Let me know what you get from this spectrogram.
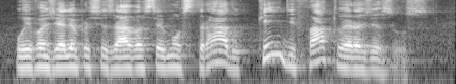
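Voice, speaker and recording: Audible room echo carries the voice of a man who speaks fairly slowly with lively intonation. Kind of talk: lecture.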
